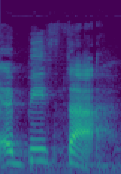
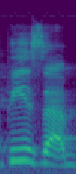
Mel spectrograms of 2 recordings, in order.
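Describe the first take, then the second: First: It is said with a Spanish pronunciation. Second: It is said with an American pronunciation. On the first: This is how people in Spain say it. "if you go to Spain, they say Ibiza" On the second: This is how Americans say it. "Americans say Ibiza"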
